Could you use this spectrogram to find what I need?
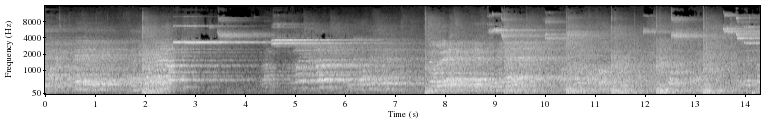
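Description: Sneakers squeak on a hard court in a large echoing hall.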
